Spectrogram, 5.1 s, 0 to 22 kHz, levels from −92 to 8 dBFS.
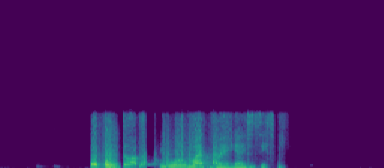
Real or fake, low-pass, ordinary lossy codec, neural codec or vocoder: fake; 7.2 kHz; Opus, 64 kbps; codec, 16 kHz, 0.5 kbps, X-Codec, HuBERT features, trained on general audio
